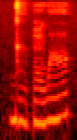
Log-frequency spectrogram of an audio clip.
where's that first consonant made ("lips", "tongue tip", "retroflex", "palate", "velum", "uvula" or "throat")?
velum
